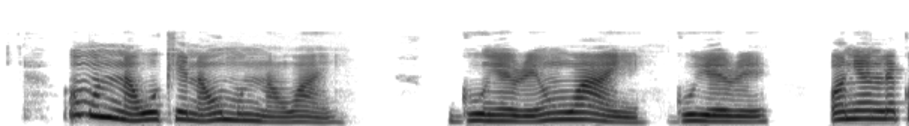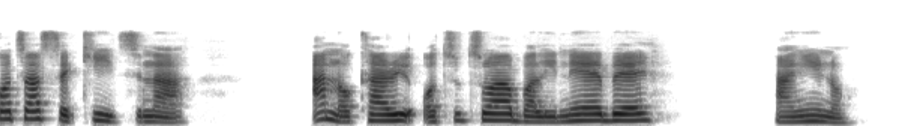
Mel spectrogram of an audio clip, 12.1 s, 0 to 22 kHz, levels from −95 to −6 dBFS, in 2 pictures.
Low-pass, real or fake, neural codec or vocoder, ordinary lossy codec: none; real; none; none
